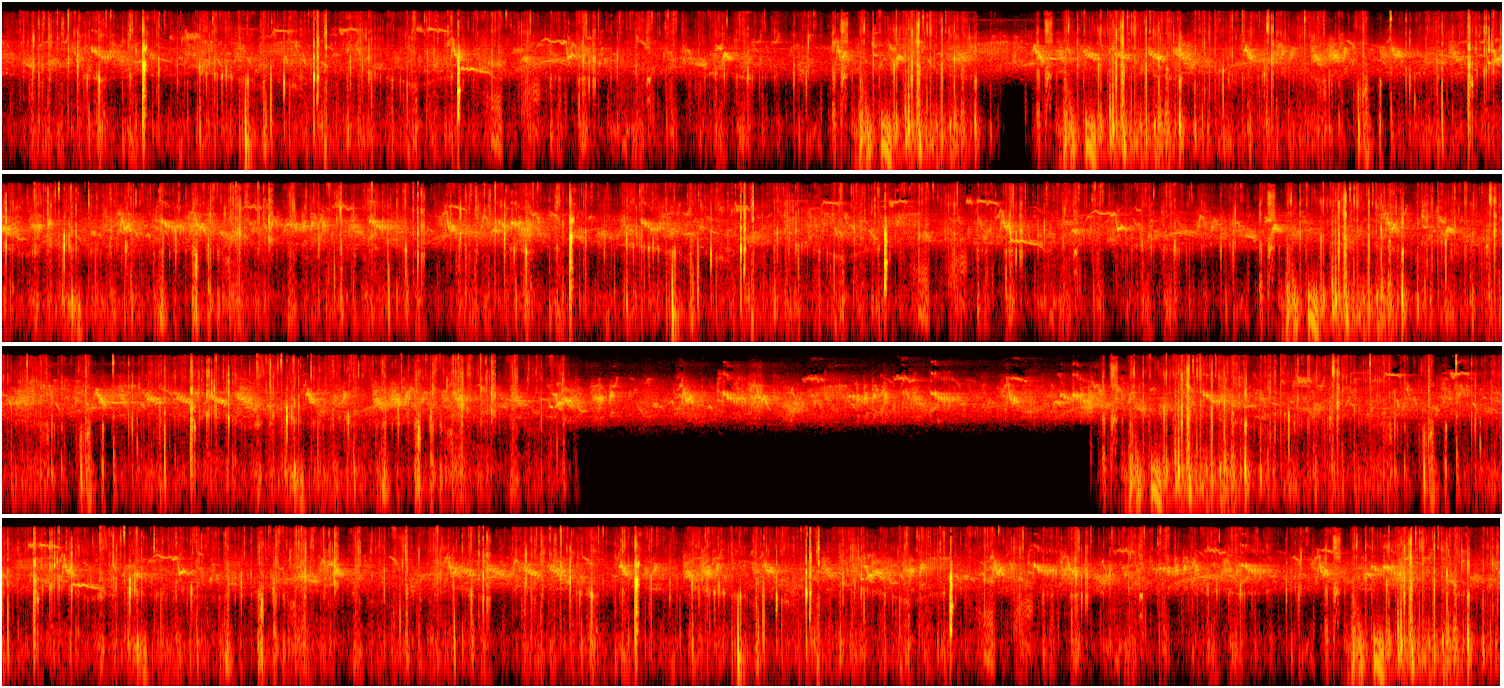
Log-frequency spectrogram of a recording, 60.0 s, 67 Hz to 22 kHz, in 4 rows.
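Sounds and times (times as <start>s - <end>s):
songbirds chirping: 0.0s - 59.9s.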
